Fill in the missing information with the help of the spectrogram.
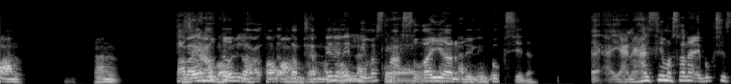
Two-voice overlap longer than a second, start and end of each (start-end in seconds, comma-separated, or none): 1.8-4.9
